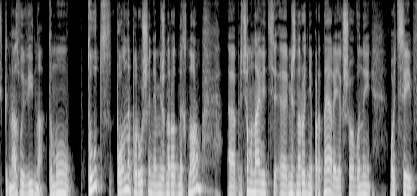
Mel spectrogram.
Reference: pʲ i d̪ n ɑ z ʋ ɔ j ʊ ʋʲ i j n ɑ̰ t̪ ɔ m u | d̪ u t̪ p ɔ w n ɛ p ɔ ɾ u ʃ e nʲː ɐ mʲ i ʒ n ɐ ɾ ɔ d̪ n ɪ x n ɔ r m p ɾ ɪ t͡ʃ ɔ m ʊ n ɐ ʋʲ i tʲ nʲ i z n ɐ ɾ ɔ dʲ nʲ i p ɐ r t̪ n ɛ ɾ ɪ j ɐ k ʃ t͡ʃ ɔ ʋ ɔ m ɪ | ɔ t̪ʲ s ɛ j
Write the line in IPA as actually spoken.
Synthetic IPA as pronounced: pʲ i d̪ n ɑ z ʋ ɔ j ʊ ʋʲ i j n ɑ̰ t̪ ɔ m u | t̪ u t̪ p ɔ w n ɛ p ɔ ɾ u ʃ e nʲː ɐ mʲ i ʒ n ɐ ɾ ɔ d̪ n ɪ x n ɔ r m p ɾ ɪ t͡ʃ ɔ m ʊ n ɑ ʋʲ i tʲ mʲ i ʒ n ɐ ɾ ɔ dʲ nʲ i p ɐ r t̪ n ɛ ɾ ɪ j ɐ k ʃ t͡ʃ ɔ ʋ ɔ n ɪ | ɔ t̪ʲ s ɛ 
